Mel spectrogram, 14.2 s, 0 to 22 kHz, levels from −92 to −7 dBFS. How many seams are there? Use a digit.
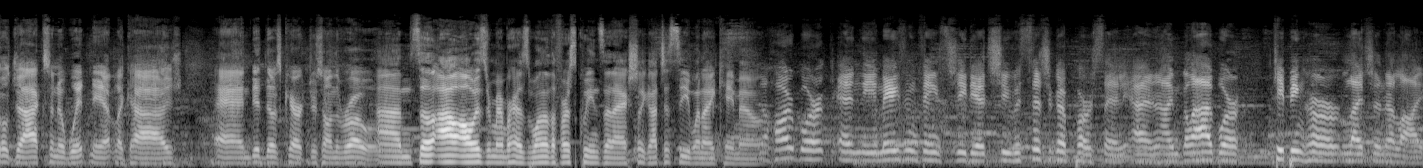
2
